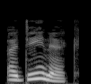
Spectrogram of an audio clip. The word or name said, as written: edenic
